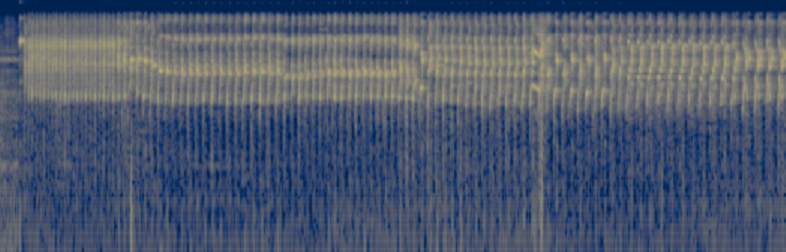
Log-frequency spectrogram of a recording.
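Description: A lovebird keeps up a shrill, rapid chatter of high chirps and squeaky twitters, several notes a second, with no pause and no other sounds.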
